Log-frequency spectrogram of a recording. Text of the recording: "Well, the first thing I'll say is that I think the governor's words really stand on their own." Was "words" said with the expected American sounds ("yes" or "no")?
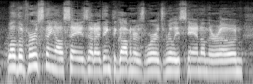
yes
